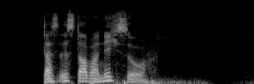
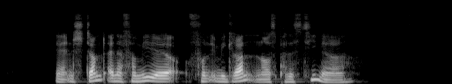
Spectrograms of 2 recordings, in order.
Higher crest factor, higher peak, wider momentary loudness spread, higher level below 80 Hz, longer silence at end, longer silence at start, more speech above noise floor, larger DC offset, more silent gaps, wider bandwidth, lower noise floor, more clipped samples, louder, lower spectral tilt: about the same, 20 dB vs 20 dB; second, -6 dBFS vs -2 dBFS; about the same, 11 LU vs 12 LU; first, -44 dBFS vs -62 dBFS; second, 0.65 s vs 1 s; about the same, 0.45 s vs 0.55 s; second, 36 dB vs 58 dB; neither; neither; first, 13.5 kHz vs 11.5 kHz; second, -60 dBFS vs -79 dBFS; neither; second, -25 LUFS vs -21 LUFS; second, -5 dB/octave vs -8 dB/octave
